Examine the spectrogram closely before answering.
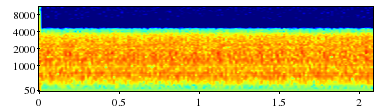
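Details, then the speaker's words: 2001 Alfa Romeo 147 T-Spark petrol, 5-door, just jump-started, warming up with some smoke, revs settled around 900: steady even hum, no knocks, misses or rattles; normal quiet idle. "if I think it does sound quiet though I don't have to shout"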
